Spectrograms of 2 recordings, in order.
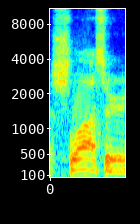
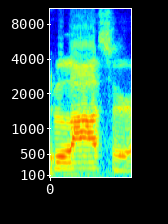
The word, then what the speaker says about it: Schlosser: Hey, it's Schlosser is how you say it. Schlosser.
